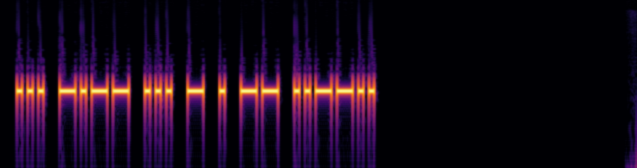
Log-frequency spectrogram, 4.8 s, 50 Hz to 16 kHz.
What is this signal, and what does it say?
Morse code, heard as a keyed tone, about 30 wpm, 700 Hz. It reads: SYSTEM?
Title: Sentences from Top 1000 Words - Review Part 6 - 30wpm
